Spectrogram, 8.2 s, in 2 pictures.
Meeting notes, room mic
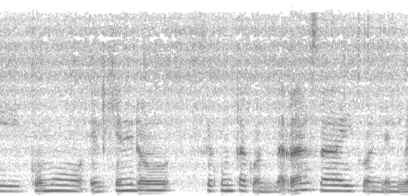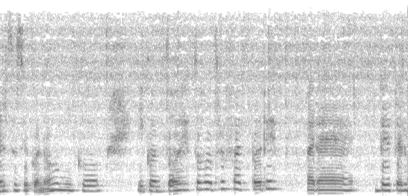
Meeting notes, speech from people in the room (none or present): none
